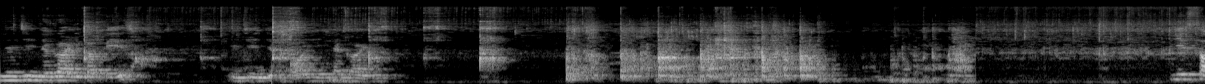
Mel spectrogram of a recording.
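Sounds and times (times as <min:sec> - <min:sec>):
paste sizzling in hot oil: 0:00.4 - 0:08.2, 0:09.2 - 0:12.0
steel spoon scraping a pot: 0:01.3 - 0:05.2, 0:09.1 - 0:09.8.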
